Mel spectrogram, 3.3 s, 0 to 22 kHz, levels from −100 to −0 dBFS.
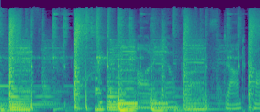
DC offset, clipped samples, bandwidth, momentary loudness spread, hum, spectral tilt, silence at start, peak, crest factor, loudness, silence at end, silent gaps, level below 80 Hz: under 0.1%; under 0.1%; 17 kHz; 13 LU; none; -4 dB/octave; 0 s; 0 dBFS; 18 dB; -19 LUFS; 0 s; none; -26 dBFS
